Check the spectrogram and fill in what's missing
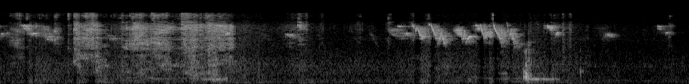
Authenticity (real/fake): real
